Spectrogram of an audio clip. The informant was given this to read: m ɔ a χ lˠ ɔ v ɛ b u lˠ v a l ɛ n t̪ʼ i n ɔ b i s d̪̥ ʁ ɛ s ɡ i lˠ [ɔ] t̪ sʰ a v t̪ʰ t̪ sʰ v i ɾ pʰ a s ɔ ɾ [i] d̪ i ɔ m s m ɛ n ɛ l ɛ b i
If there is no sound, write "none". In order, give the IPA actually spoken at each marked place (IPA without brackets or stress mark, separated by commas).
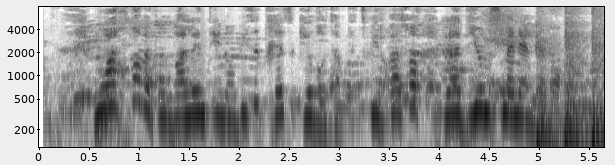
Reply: ɔ, a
